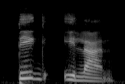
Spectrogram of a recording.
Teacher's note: Tig-ilan is a homonym, meaning it can have different translations depending on how it's pronounced. So tig-ilan, when there's a hyphen in it, you have to have that glottal stop.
